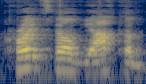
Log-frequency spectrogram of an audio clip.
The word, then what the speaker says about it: Creutzfeldt-Jakob: human versions of it called creutzfeldt-jakob disease and yes that's how you say it variant creutzfeldt-jakob disease so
